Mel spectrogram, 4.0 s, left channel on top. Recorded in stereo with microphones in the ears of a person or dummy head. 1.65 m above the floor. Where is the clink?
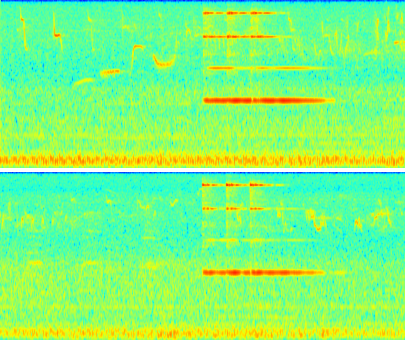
70° right (ahead or behind), 2.5 m.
